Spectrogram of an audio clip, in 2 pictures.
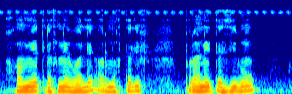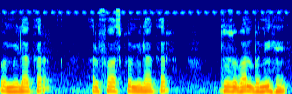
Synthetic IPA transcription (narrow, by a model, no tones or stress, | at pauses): xɔːmijət̪ɾɐkʰneʋaːleɔːɾmʊxt̪əlɪf | pʊɾaːnit̪ɐɦziːbõ | komɪlaːkəɾ | ɐlfaːzkomɪlaːkəɾ | d̪oːzʊbaːnbɐniɦɛ̃ː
